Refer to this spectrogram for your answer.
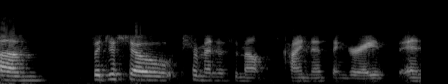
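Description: A woman with an unremarkable speaking voice speaks at a fairly slow pace, medium in pitch with ordinary pitch variation. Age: 40s. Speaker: author and business co-founder. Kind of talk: interview.

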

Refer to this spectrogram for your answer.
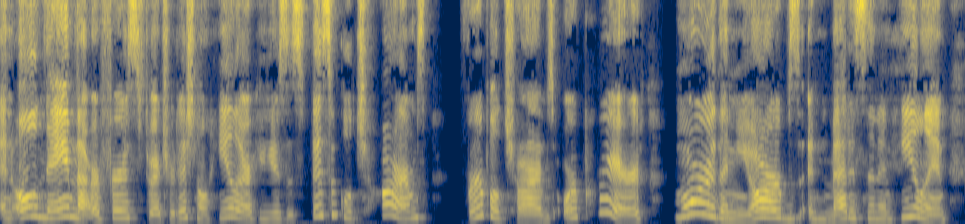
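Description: A woman speaks in a raised, projected voice with a high pitch and a bright, sharp tone, at a fairly slow pace. Her pitch swings very widely, her loudness swings a lot, and the background is quiet. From Ozarks, Arkansas. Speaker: podcast host. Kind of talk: casual storytelling chat. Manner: animated, humorous.

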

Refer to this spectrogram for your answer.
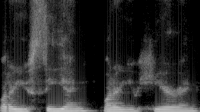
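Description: A woman speaks at a very slow pace in a somewhat breathy, dark, mellow tone. Her delivery is soothing and calm, with monotone, flat intonation. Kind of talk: guided meditation. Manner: slow, soothing, calm and gently paced with long pauses.

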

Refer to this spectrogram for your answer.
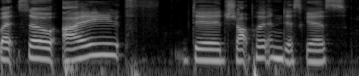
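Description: The recording is very clean against a silent background. On it, a woman talks. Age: 20s. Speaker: podcast guest, listener. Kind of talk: casual chat. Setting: studio.

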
